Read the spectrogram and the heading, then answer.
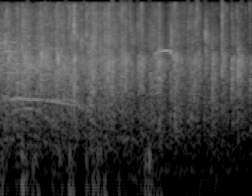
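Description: Applause welcoming a chapter president to the microphone at a convention, a steady, faint wash of many hands clapping with no voices.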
